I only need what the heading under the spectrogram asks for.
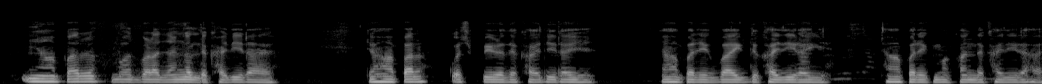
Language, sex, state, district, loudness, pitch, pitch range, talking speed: Hindi, male, Chhattisgarh, Korba, -31 LUFS, 110 Hz, 110-120 Hz, 190 wpm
